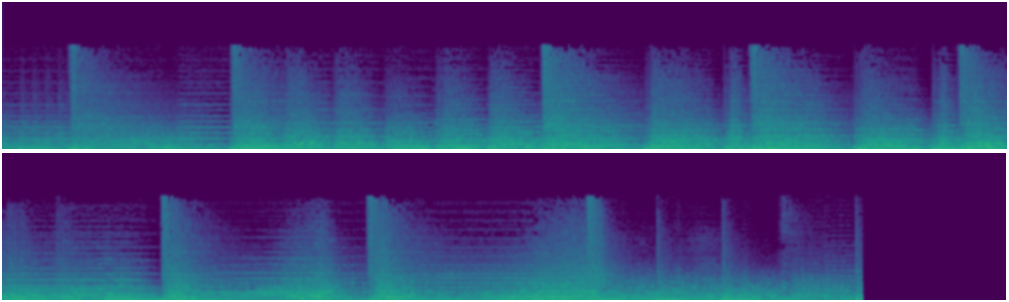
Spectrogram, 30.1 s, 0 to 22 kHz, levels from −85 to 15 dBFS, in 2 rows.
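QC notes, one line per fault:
27.98 s to end: audio dropout to silence. The sound stops abruptly mid-flow and never returns, leaving a little over two seconds of silence with no room tone or noise floor underneath. That dead-flat tail points to the input being lost rather than the source falling quiet, likely a disconnected device, a broken link or an accidental mute while the recorder kept writing silence. Whatever occurred after the cut is gone.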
